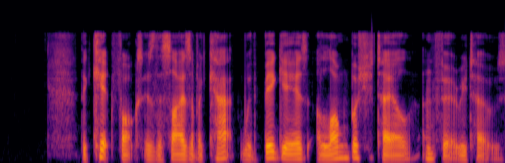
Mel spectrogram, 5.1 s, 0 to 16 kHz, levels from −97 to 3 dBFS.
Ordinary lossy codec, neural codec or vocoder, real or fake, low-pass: AAC, 96 kbps; none; real; 7.2 kHz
